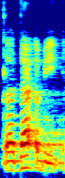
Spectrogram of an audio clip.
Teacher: حمزہ ساکنہ ہے، جھٹکا لگا کر پڑھیں گے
